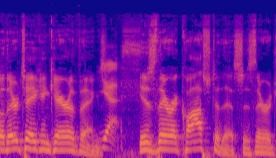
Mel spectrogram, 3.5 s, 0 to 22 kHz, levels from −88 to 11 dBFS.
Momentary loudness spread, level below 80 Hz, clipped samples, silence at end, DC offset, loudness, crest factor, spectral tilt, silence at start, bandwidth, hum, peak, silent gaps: 6 LU; -40 dBFS; under 0.1%; 0 s; under 0.1%; -24 LUFS; 14 dB; -4 dB/octave; 0 s; 16 kHz; none; -10 dBFS; none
